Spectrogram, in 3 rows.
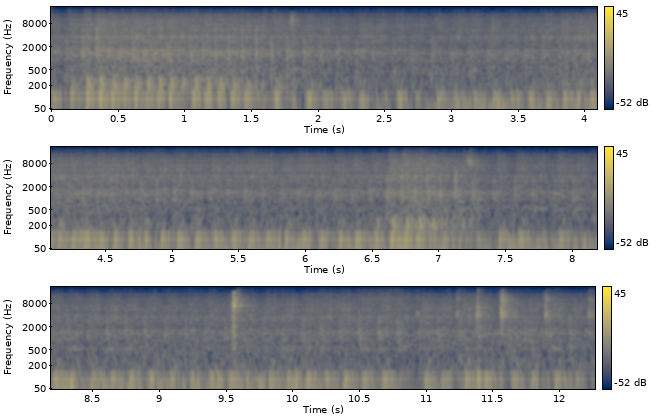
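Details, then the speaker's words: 1997 Polaris Sportsman 500 single-cylinder: thumps unevenly and stumbles, firing irregularly and never settling into a clean idle, still rough with the choke off; rough running. "can I choke off choke off nope we still run horribly"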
